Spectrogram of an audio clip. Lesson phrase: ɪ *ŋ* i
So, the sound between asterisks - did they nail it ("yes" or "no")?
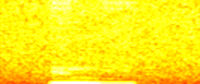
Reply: yes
